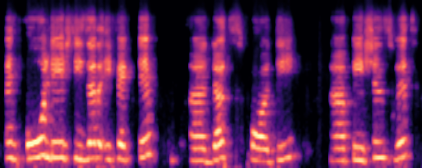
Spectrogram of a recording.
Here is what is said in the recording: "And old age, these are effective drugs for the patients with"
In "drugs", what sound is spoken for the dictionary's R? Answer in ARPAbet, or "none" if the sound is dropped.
none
